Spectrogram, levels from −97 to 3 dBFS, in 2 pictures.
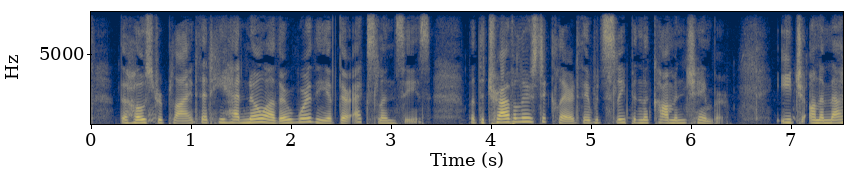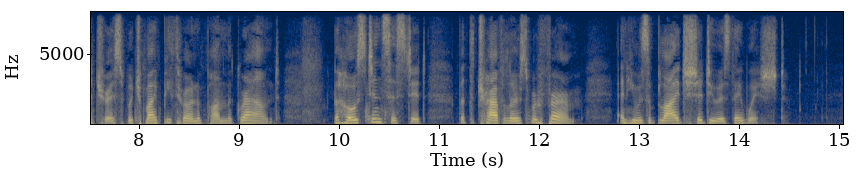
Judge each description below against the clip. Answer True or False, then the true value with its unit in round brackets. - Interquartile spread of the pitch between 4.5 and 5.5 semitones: False (3.0 semitones)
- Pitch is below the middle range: False (195 Hz)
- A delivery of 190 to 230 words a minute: True (205 wpm)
